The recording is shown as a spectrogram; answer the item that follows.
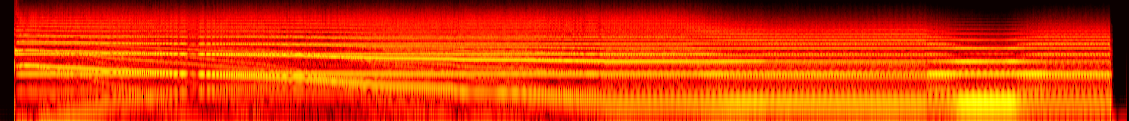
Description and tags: sound created for science fiction film. created with a minimoog.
